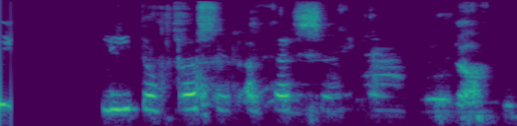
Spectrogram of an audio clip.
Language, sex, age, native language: Icelandic, female, 10, Icelandic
